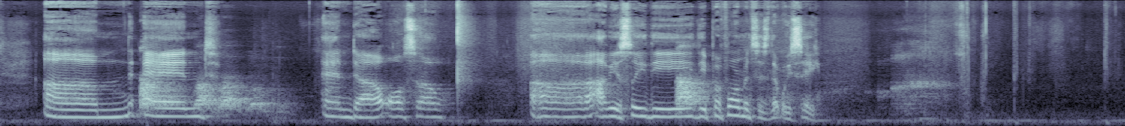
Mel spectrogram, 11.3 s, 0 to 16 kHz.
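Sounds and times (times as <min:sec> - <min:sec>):
low hum: 0:00.0 - 0:11.2
speech: 0:00.4 - 0:02.6, 0:03.2 - 0:04.6, 0:05.3 - 0:08.3
dog barking with howling barks: 0:01.4 - 0:03.0, 0:06.8 - 0:07.2.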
